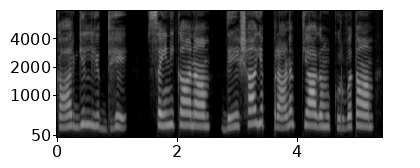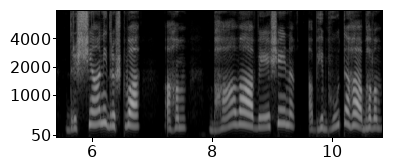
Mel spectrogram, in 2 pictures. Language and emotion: Sanskrit, sad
